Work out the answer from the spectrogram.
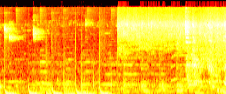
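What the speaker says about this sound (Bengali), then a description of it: "একটু সময় নিয়ে মশলাটাকে ভেজে নিই" Spice masala for a tomato-based papda fish curry fries in a pan, first a few metallic clinks and knocks, then a steady bright sizzle that swells louder toward the end, with no voices.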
